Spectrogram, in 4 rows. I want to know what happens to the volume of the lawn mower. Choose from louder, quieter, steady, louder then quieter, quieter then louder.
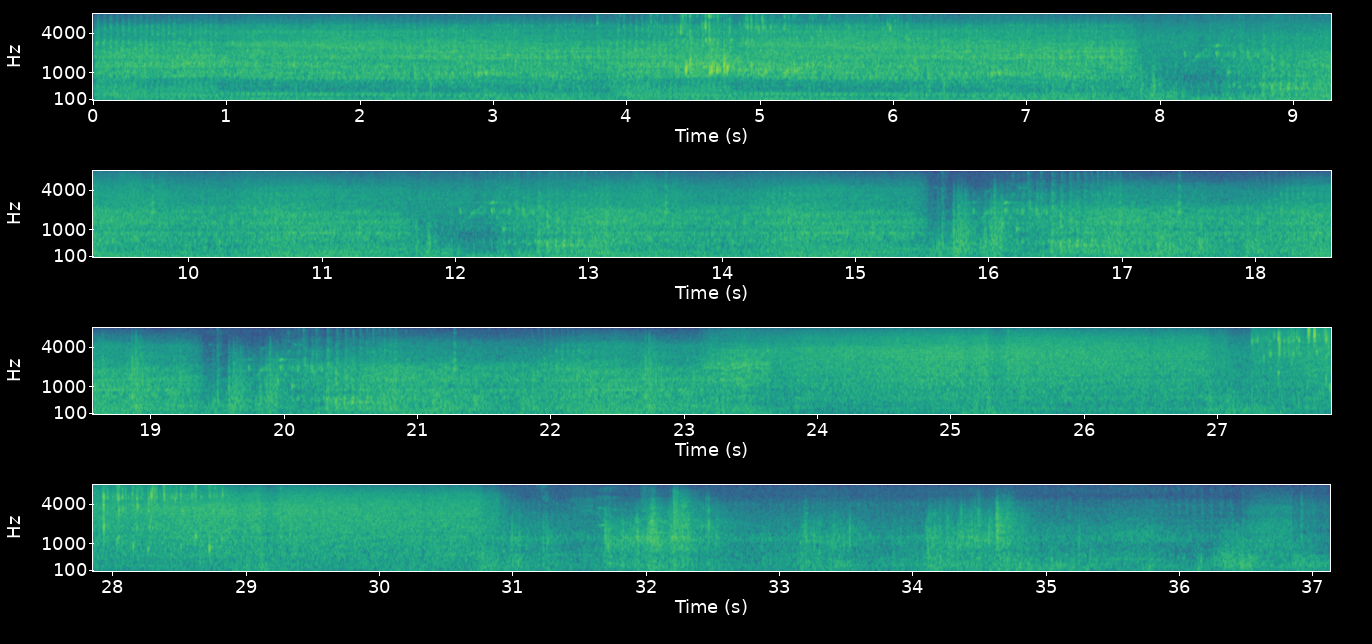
quieter.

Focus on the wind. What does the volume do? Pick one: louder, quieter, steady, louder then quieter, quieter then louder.
steady.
